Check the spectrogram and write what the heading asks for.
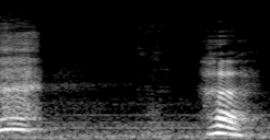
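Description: A man's short breathy laugh close to a handheld microphone, then a falling spoken "uh" near the end.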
